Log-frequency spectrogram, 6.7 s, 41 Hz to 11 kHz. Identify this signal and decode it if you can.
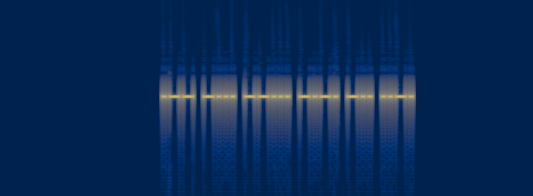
Morse code, heard as a keyed tone, about 28 wpm, 700 Hz. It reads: WB7CDF
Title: USA Call Signs - 6 Characters - Repeated 3x - 28wpm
